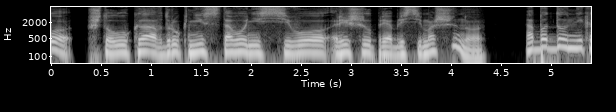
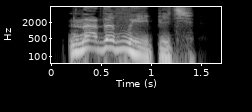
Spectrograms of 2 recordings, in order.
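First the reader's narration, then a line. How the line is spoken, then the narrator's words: Fearful mutter. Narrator (Russian): бормотал он, не смея оглянуться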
